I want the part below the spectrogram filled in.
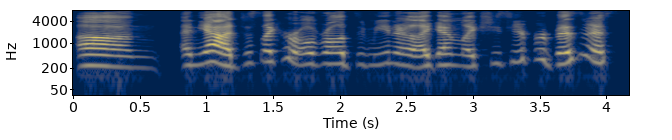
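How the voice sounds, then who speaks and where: A young woman speaks in a high, bright voice. She chats casually and agreeably as a co-host, picked up cleanly with little room sound. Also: a little fast, no room sound. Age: young adult. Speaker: reaction video co-host. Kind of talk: casual reaction chat. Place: small home studio room.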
